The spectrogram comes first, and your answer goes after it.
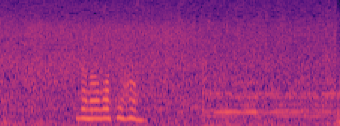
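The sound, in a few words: rain falling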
